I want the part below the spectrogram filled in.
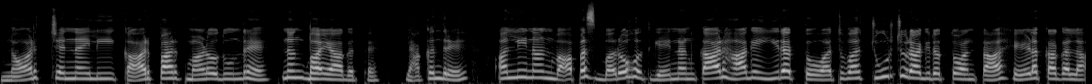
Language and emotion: Kannada, fearful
